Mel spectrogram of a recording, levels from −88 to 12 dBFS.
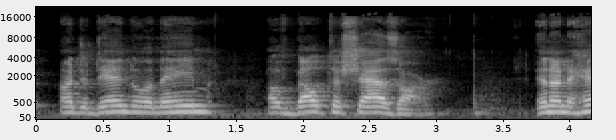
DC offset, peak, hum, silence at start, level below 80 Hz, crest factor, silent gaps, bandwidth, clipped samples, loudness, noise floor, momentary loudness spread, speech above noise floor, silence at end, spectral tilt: under 0.1%; 0 dBFS; none; 0.15 s; -56 dBFS; 18 dB; none; 17 kHz; under 0.1%; -18 LUFS; -45 dBFS; 11 LU; 28 dB; 0 s; -5.5 dB/octave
